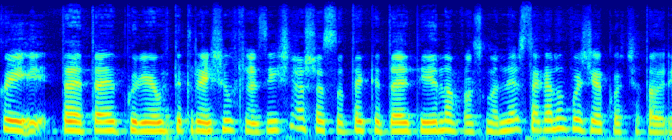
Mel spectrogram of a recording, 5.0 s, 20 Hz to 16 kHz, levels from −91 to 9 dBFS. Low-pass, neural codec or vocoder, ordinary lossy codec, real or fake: 14.4 kHz; codec, 32 kHz, 1.9 kbps, SNAC; Opus, 64 kbps; fake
